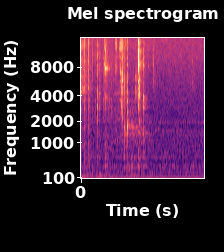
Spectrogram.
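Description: Computer keyboard keys clicking: a handful of quick key presses in the first second or so, over a steady low hum.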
